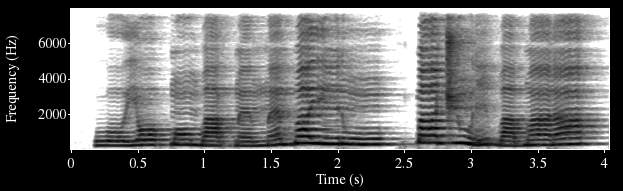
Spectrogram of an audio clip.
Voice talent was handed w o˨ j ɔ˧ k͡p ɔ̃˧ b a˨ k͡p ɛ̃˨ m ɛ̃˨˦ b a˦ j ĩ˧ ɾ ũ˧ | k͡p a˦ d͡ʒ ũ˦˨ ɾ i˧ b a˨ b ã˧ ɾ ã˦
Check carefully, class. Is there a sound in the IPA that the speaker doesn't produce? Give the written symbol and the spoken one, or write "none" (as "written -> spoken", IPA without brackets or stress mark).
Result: none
